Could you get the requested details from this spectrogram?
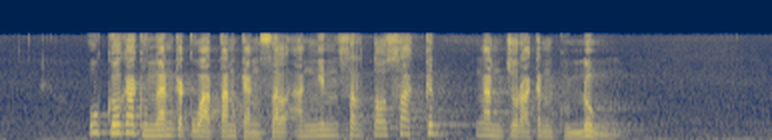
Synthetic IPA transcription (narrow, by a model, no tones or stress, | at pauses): ʔuɡ̥ɔ̤kaɡ̥uŋankəkuwat̪anɡ̥a̤ŋsalʔaŋɪnsərt̪ɔsaɡ̥ə̤t̪̚ŋaɲt͡ʃuɾakənɡ̥ṳnʊŋ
